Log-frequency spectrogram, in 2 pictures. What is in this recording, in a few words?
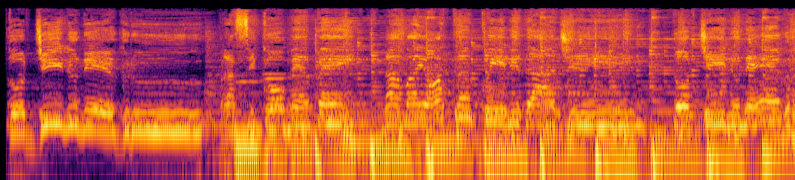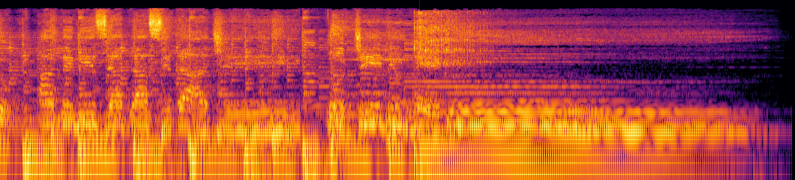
JINGLE; TORDILHO NEGRO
